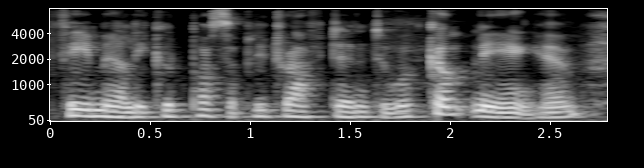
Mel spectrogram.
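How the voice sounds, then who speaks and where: With vocal fry in her voice, this woman keeps her intonation fairly even. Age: 60s. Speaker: town mayor, retired teacher. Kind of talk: interview. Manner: hesitant, with frequent fillers.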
